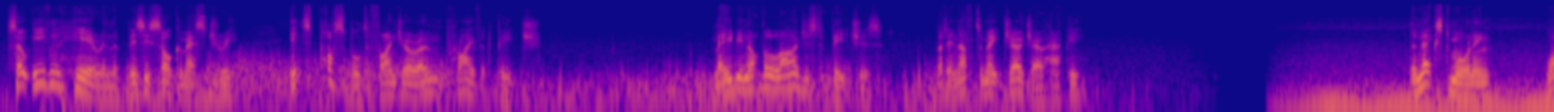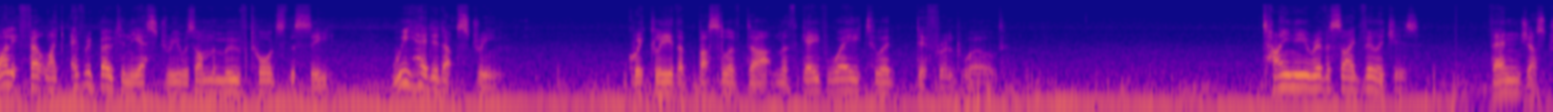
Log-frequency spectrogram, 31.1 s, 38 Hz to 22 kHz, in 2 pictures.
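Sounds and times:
wind noise on microphone: 0.0 - 11.6, 12.8 - 31.0
motor boat engine humming: 12.7 - 30.8.

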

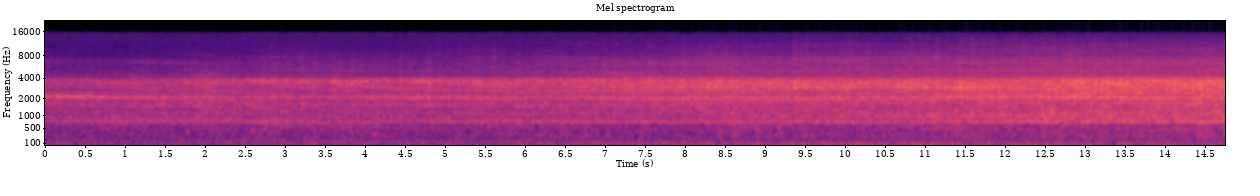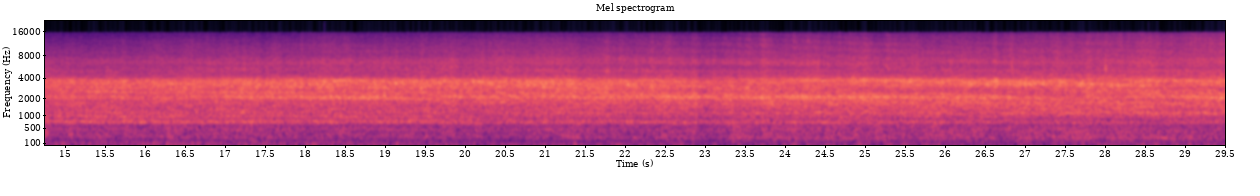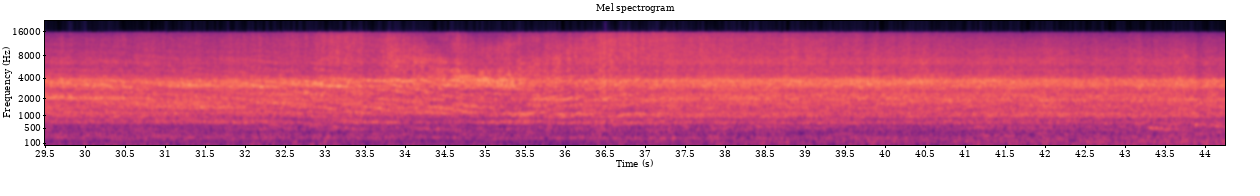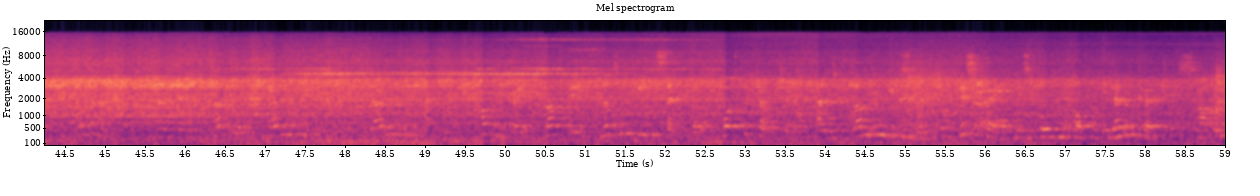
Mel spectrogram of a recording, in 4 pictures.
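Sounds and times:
steam locomotive and carriages rolling: 0.0 - 59.0.

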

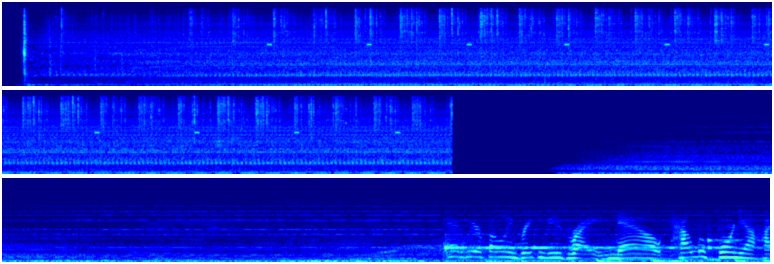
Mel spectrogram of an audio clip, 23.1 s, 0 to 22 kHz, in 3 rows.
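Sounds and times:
film projector whirring and clicking: 0.2 - 12.2
short high beeps: 2.6 - 12.0.

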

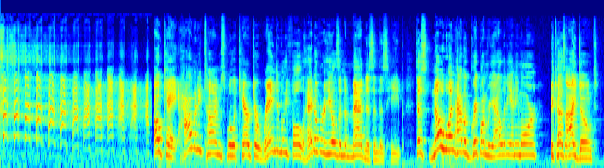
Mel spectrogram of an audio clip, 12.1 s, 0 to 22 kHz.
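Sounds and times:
woman laughing maniacally: 0.0 - 3.0.

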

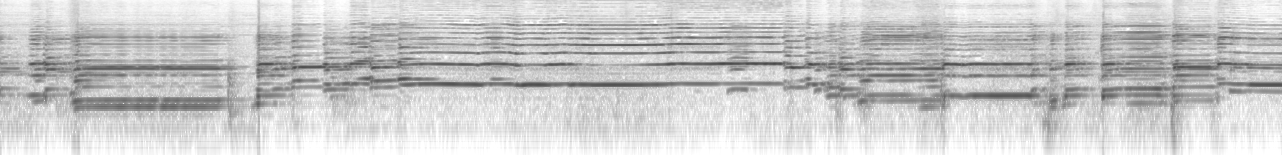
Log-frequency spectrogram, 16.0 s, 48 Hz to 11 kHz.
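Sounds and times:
harmonica playing: 0.0 - 16.0.

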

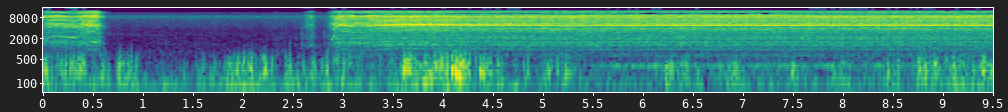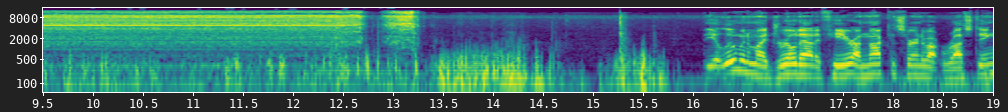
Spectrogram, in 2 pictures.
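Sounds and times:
drill bit grinding into metal: 0.0 - 0.7, 2.6 - 13.4
cordless drill motor whine: 0.0 - 0.8, 2.5 - 13.6.

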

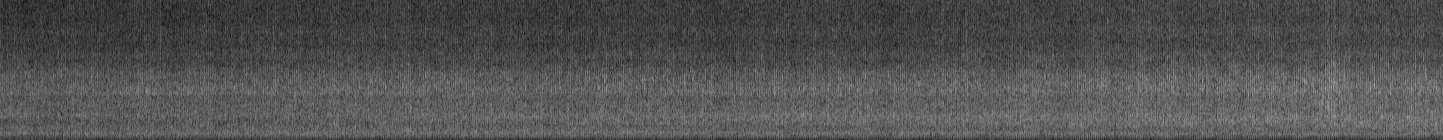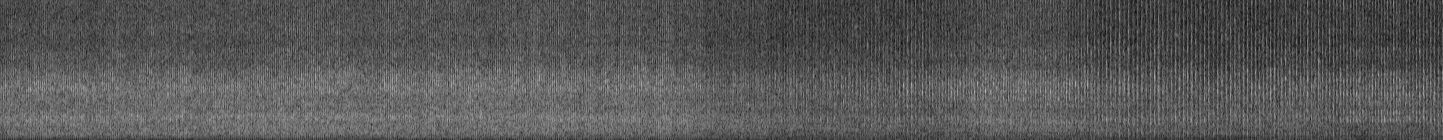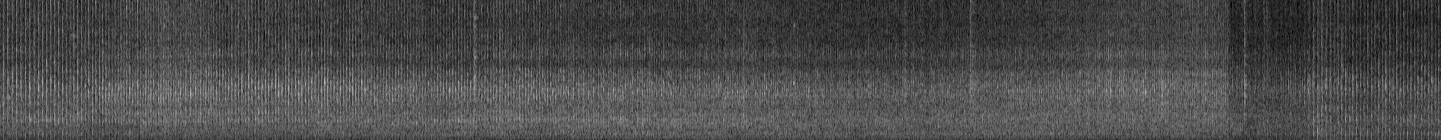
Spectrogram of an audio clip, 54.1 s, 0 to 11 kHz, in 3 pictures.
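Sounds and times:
tractor engine running: 0.0 - 54.0.

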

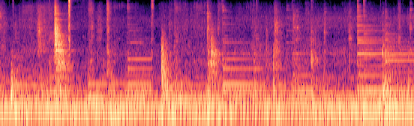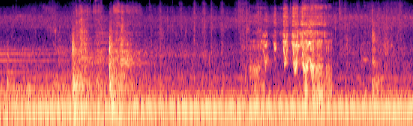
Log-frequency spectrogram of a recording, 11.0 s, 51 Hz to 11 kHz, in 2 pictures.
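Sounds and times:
hooves knocking and scraping: 0.0 - 11.0
steady low rumble: 0.0 - 11.0.

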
